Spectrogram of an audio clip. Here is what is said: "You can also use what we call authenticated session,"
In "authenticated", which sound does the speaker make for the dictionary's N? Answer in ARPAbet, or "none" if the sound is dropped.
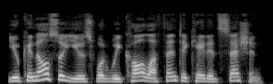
N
